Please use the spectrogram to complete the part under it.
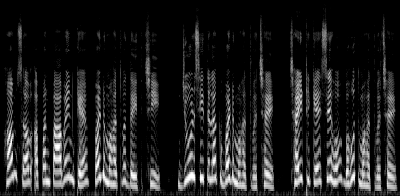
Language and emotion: Maithili, neutral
